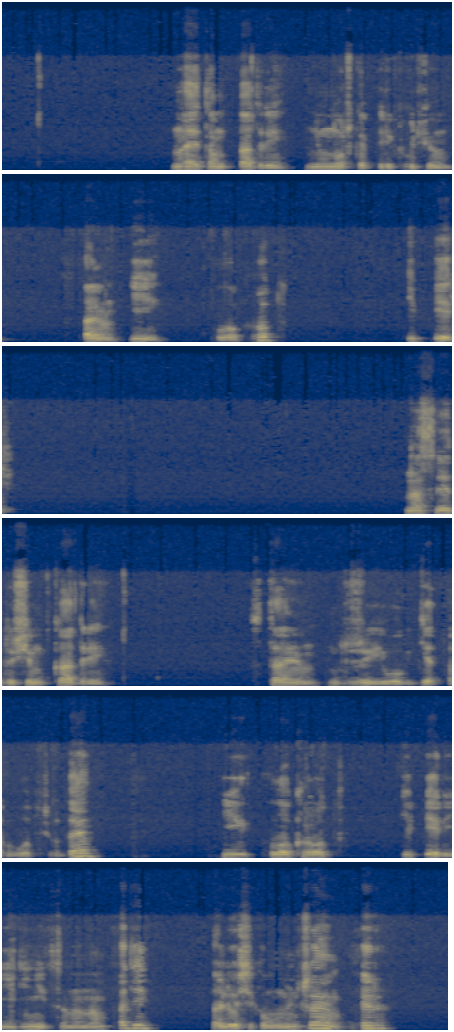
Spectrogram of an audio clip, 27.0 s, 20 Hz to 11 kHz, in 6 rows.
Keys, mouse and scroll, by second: 1.3 r, 5.5 i, 14.0 click, 16.7 g, 20.0 i, 22.6 KP_1, 23.7-24.2 scroll down 3, 25.5 r.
